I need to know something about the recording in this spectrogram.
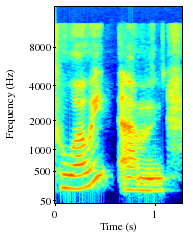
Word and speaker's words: Huawei: So, I think you pronounce it as Huawei, has invested in one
